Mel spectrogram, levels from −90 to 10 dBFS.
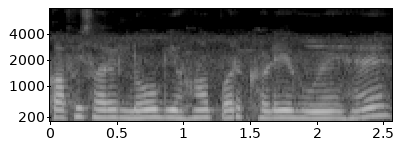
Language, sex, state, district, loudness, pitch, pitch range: Hindi, female, Bihar, Kishanganj, -25 LUFS, 195 Hz, 185-200 Hz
